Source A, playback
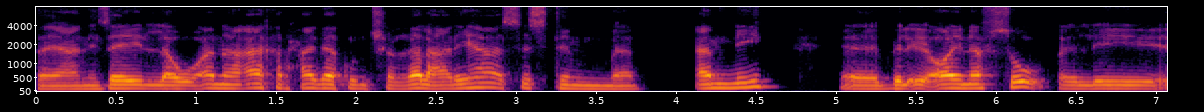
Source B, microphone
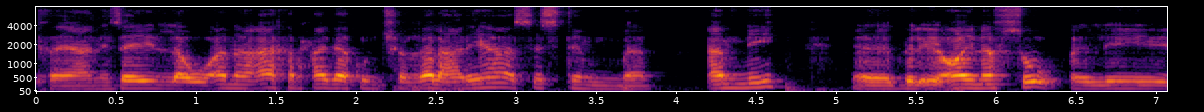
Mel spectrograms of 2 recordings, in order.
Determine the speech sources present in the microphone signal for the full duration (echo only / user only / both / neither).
echo only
